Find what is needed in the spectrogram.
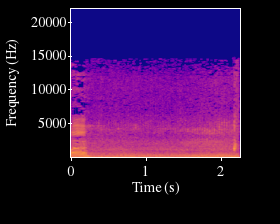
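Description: Steady low hum of the BMW X5 idling, heard from inside the cabin, after the last syllable of a man's speech right at the start.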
